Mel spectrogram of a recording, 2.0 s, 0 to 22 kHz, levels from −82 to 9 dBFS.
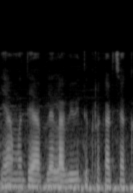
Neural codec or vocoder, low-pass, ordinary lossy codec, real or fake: none; 7.2 kHz; none; real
